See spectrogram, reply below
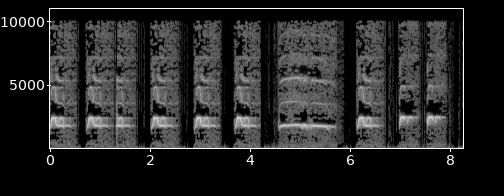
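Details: Red-winged tinamou, known in Brazil as perdiz or perdigão, repeating short upslurred whistles about once a second, with one long steady whistle in the middle and two quicker notes at the end.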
